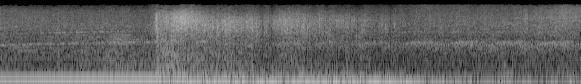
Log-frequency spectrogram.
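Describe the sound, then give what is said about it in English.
A garage explodes: a steady low hum cuts off into a sudden loud boom, followed by several seconds of heavy rumbling and crackling debris that slowly fades. “Bruce and Drake got Harvey out just as the garage exploded.”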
